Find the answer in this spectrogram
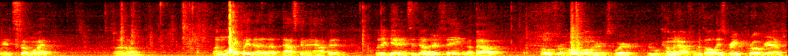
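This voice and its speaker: Over noticeable background noise, a man speaks at a moderate pace with fairly even intonation and a fairly high pitch. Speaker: mortgage loan officer. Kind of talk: informal presentation to a live audience. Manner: hesitant, many fillers.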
